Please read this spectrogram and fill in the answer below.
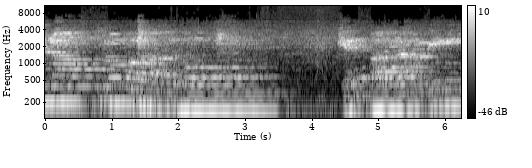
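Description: A solo voice singing an old Sephardic song slowly and without accompaniment, in long held notes that step from one pitch to the next, with a short break a little before the middle.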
